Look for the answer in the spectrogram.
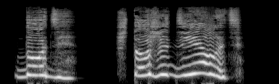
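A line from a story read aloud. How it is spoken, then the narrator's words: Shouting. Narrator (Russian): кричала Кассандра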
